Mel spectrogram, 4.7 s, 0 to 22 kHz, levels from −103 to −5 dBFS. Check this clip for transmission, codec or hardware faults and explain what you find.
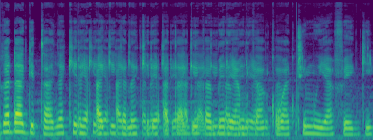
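One fault is present. A doubled audio track runs from 0.96 to 3.70 s. A second full-band copy of the speech trails by about 300 ms at a few dB below the original, likely from a slower duplicate capture path. It has no decay or room colour and switches on and off abruptly.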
